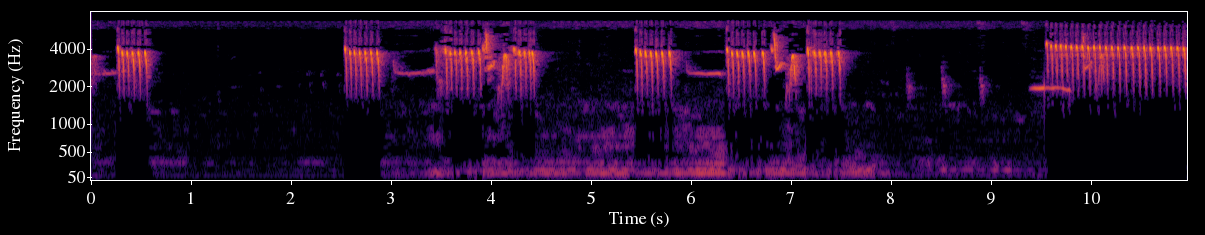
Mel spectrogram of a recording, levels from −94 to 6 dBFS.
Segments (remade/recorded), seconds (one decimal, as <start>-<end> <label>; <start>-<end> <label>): 0.0-3.3 recorded; 3.3-4.4 remade; 4.4-7.2 recorded; 7.2-8.5 remade; 8.5-11.0 recorded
